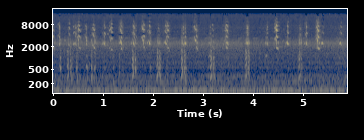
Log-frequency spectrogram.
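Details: Wild peregrine falcon pair at their eyrie on Anacapa Island, calling to each other while working the nest scrape: harsh, clipped, rasping notes repeated rapidly in uneven bursts, several per second, over a steady low rumble of wind and surf.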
